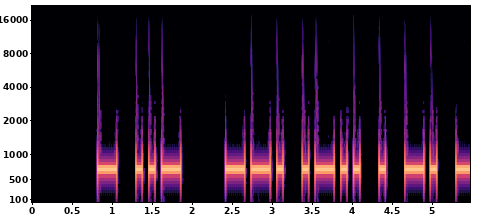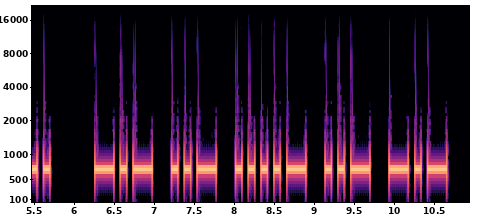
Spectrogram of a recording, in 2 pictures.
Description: Morse code, heard as a keyed tone, about 15 wpm, 700 Hz. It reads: TU GLENN KU4UK
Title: K1USN SST QSO Practice - 15wpm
